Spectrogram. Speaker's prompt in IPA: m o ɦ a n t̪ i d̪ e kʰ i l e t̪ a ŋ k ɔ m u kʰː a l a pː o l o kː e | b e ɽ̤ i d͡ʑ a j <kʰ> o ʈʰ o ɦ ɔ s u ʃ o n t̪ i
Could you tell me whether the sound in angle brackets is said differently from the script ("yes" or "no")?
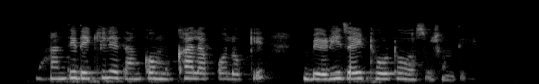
yes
